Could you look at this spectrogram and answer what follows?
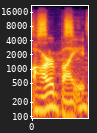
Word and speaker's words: Arbites: Adeptus Arbites. I saw some folks pronounce it Arbites.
